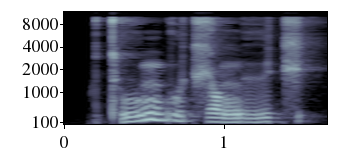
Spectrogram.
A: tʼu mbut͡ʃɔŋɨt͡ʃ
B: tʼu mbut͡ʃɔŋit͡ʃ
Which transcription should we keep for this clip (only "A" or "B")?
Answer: A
